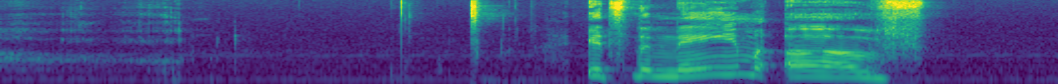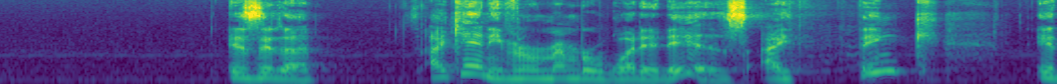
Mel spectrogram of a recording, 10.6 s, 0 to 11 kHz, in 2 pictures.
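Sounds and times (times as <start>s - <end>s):
swallow: 0.0s - 1.2s
person sipping beer: 0.0s - 1.3s
speech: 2.9s - 4.7s, 6.4s - 10.5s.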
